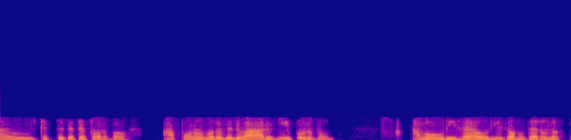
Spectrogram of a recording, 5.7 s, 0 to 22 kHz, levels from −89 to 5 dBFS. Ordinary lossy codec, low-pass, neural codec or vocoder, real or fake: MP3, 32 kbps; 3.6 kHz; codec, 16 kHz, 1.1 kbps, Voila-Tokenizer; fake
